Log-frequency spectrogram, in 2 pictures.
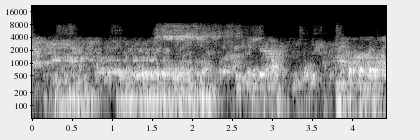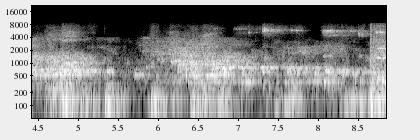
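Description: Young women shout and call out across an echoing gym.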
